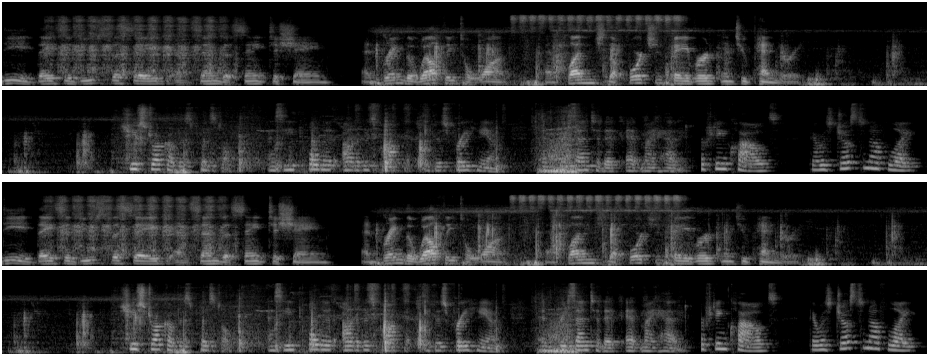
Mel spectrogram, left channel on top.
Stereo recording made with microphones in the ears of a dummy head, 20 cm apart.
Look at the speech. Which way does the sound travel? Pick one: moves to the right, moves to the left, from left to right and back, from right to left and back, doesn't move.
from right to left and back.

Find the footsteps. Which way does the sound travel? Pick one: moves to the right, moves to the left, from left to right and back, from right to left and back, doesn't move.
from left to right and back.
